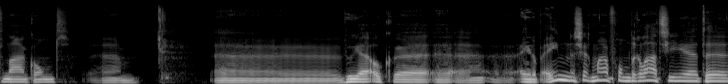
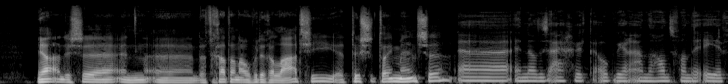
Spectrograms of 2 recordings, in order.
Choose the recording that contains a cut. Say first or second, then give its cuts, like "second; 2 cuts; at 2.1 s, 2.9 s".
second; 1 cut; at 4.6 s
